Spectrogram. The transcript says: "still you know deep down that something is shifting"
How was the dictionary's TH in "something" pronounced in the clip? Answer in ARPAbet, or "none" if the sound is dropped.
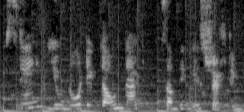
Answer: T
